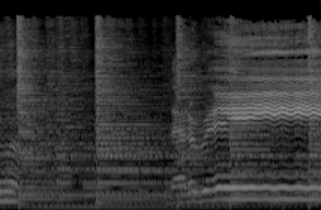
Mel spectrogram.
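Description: Live song: a man's acoustic guitar strummed, a couple of strokes ringing out in the first half, then his voice joins with one long held note that wavers with vibrato over the guitar.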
